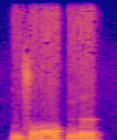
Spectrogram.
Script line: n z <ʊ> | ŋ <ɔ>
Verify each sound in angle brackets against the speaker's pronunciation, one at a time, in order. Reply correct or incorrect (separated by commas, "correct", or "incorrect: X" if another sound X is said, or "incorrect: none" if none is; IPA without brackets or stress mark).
incorrect: ɔ, incorrect: ə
